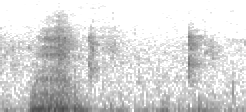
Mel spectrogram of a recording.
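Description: A faint breath close to the microphone, about half a second long, a moment in; the rest is near silence.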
